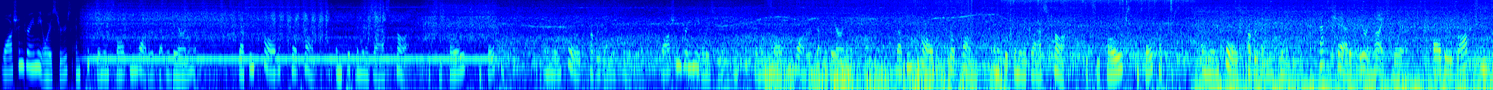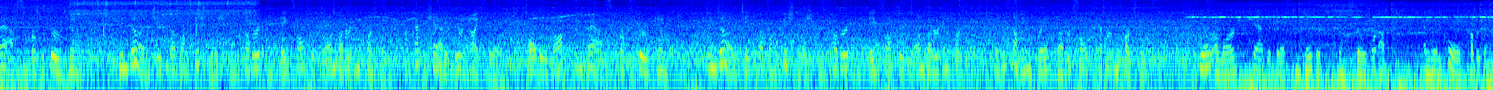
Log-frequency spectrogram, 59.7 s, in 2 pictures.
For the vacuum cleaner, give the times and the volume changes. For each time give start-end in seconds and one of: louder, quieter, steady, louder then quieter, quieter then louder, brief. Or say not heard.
1.6-59.6 steady.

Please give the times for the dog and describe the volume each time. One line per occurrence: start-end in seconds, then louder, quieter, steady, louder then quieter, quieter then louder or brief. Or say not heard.
not heard.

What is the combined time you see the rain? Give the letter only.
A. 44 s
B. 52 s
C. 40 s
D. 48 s
A.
